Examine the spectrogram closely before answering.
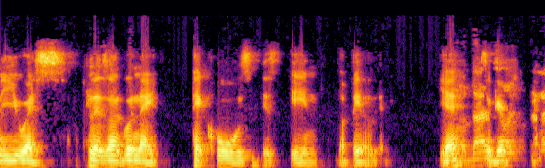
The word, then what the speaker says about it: Pekos: But Pekos, you know, it's really Pekos, you know?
